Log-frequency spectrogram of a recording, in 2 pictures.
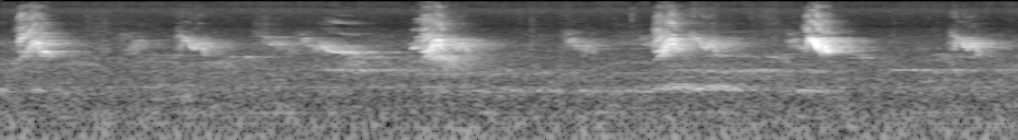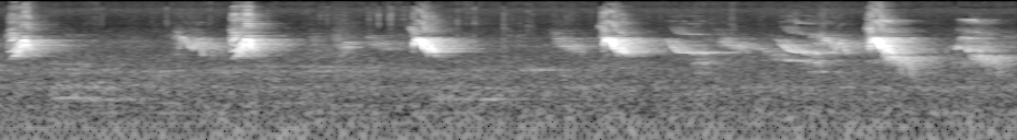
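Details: Alexandrine parakeet perched on an orange tree, giving harsh, high screechy calls, about nine over ten seconds at uneven intervals, against a steady low background hum.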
